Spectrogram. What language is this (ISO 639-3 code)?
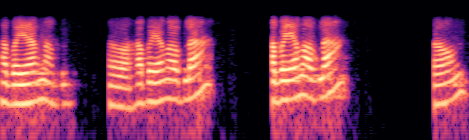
brx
